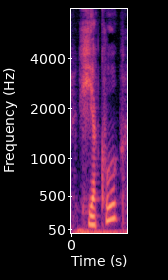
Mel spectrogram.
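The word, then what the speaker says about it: 百: This has the pronunciation hyaku and means 100.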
